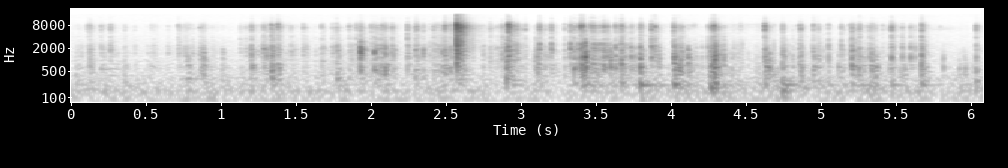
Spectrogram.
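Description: Scissors working at plastic toy packaging: irregular clicks, crackles and rustling of the plastic, with one sharper snap about two and a half seconds in.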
